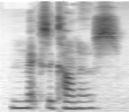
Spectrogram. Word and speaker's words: Mexicanos: The she is no, the X is pronounced like she in Nahuatl, which is like it's still is it still spoken?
